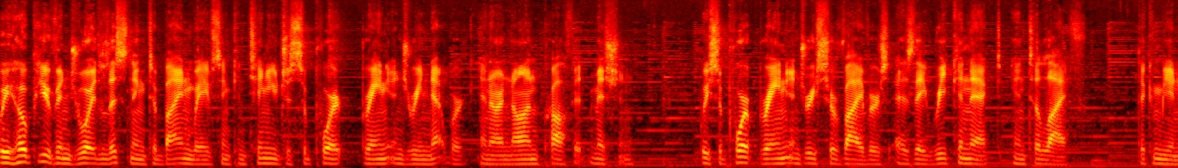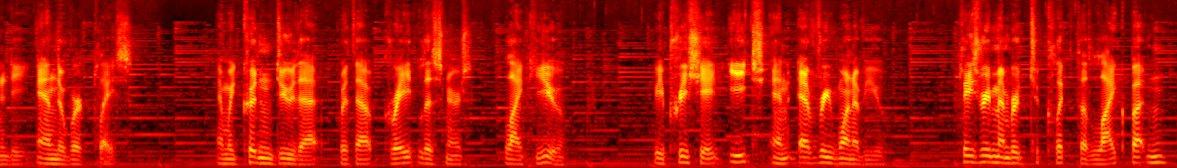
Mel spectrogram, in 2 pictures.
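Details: Adult male announcer; typical speech.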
